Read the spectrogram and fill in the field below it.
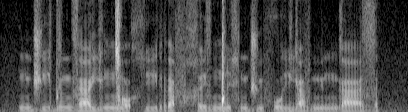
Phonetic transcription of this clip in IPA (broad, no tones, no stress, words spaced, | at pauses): nd͡ʒidə nzajɪŋ͡ǀɔ xiraf χizŋ͡ǃixnd͡ʒy foi̯javn̪y ŋɡaz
